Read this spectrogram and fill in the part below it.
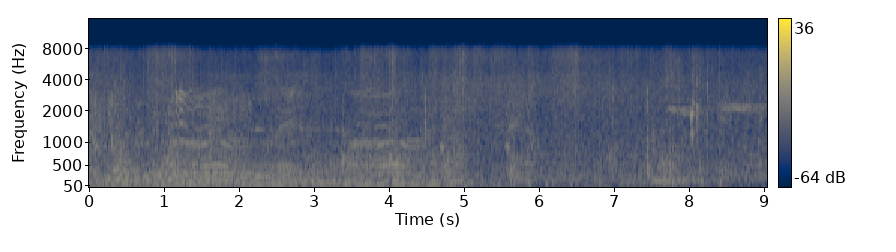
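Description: Leaves rustle as someone pushes through thick undergrowth.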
